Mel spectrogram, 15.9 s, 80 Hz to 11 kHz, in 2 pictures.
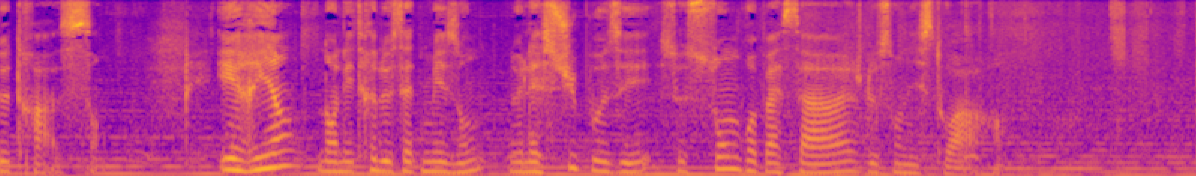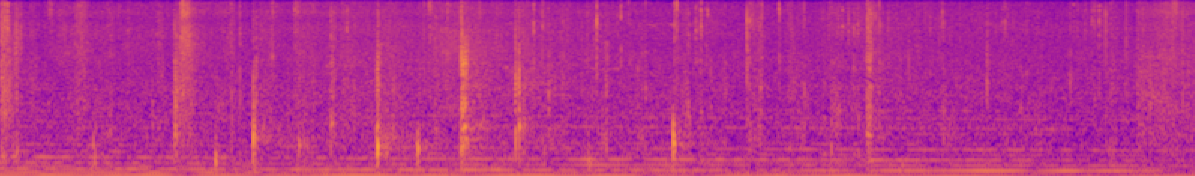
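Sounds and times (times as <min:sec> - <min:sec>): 
speech: 0:00.0 - 0:06.8
loud steady low hum: 0:00.0 - 0:15.9
horse hooves clip-clopping near an equestrian centre: 0:07.2 - 0:15.9.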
